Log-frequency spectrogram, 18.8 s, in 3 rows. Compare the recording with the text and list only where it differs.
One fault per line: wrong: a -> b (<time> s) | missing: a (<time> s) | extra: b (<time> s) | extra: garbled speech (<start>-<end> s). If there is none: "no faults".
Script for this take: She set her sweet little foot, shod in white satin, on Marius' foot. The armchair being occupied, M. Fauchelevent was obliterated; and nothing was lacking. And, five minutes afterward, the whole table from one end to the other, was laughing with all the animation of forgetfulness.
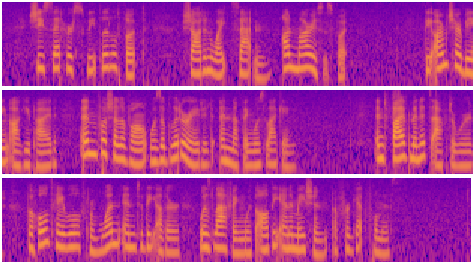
no faults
